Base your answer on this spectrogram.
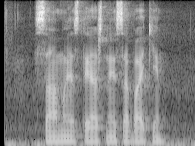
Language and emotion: Russian, neutral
